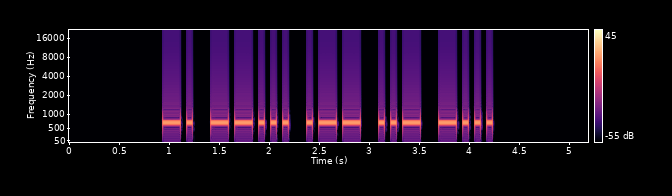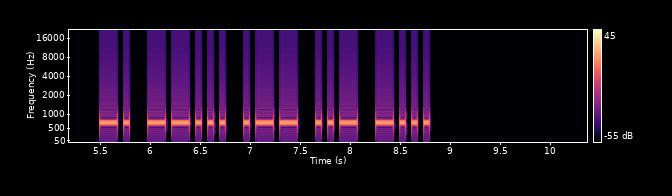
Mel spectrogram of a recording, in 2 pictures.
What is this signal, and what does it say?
Morse code, heard as a keyed tone, about 20 wpm, 700 Hz. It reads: N7WUB N7WUB
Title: USA Call Signs - 5 Characters - Repeated 2x - 20wpm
